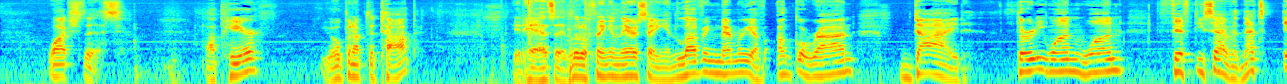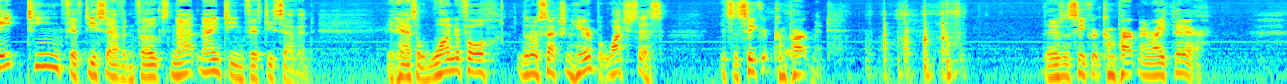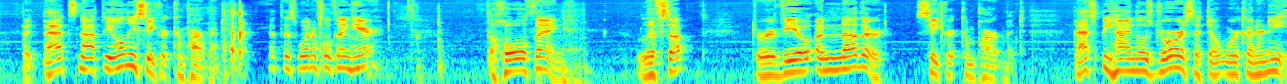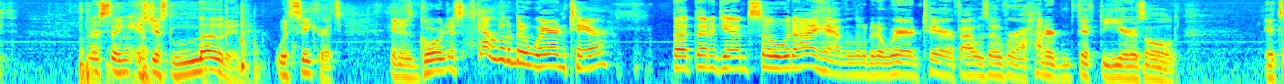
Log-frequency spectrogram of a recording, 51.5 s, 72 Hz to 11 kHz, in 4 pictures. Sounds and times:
Speech: 0.5s - 1.4s, 2.0s - 4.2s, 5.1s - 16.0s, 16.7s - 21.4s, 23.3s - 25.0s, 26.0s - 29.6s, 30.6s - 38.8s, 39.4s - 50.4s, 51.2s - 51.4s.

